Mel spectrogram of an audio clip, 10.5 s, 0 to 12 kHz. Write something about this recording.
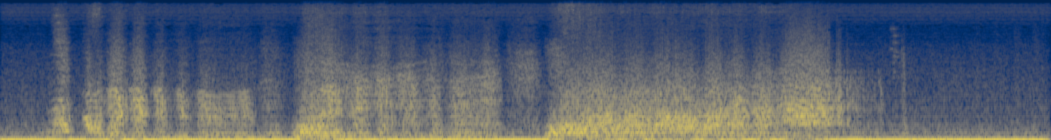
My Evil Laugh (Really Loud)
Made with Audacity. Copy and paste it 4 times. The first track should not been changed. Change the pitch to +3 on the second track. Change the pitch to -3 on the third track. Change the pitch to -7 on the forth track. And change the pitch to -9 on the fifth track.
Devil, Evil, Halloween, Horror, Laugh, Monster, Scary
